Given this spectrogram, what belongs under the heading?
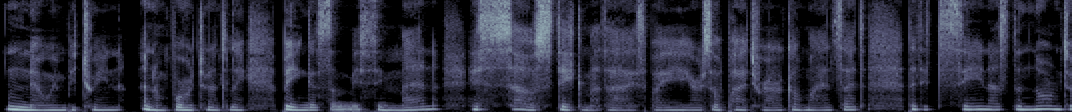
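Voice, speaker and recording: In a hushed ASMR roleplay, an Italian woman plays a wife who dotes on, teases, and bosses her husband like a mother would, coaxing him with pet names and softly scolding him. Her voice is mid-range with a breathy edge.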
